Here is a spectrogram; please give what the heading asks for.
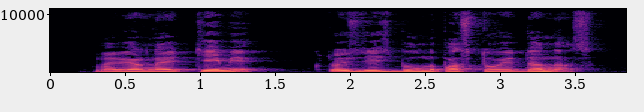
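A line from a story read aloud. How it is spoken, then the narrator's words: Quiet. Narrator (Russian): так же тихо ответил Юрген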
